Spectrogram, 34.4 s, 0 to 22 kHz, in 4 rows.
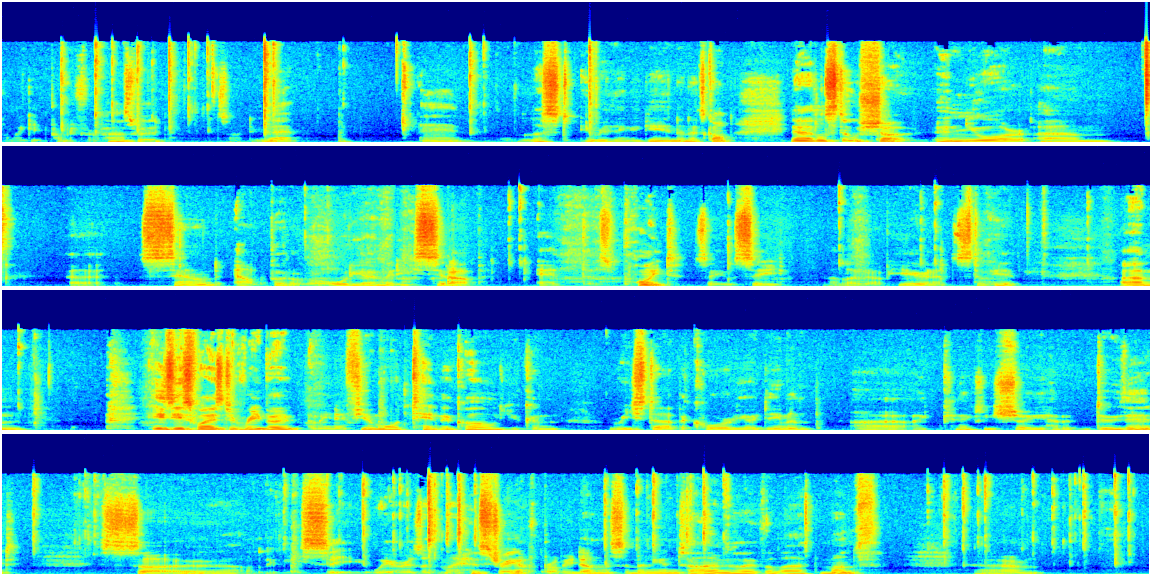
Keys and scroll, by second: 3.3-4.1 typing, 4.4 Return, 27.8-31.4 typing, 32.6-34.4 typing.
